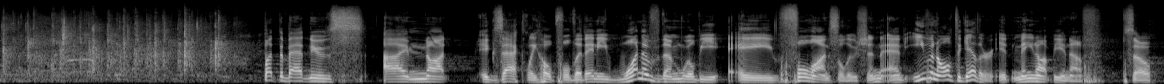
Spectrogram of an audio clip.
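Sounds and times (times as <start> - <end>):
crowd applause: 0.0 - 2.7
speech: 2.7 - 11.6.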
